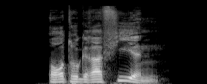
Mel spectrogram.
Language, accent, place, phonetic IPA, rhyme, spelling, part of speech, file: German, Germany, Berlin, [ɔʁtoɡʁaˈfiːən], -iːən, Orthografien, noun, De-Orthografien.ogg
- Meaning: plural of Orthografie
